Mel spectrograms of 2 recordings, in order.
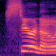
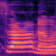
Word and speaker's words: Cyrano: That's like when I was gonna go see Cyrano, and I kept pronouncing it Serrano, and I was like, Serrano de Burjack.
